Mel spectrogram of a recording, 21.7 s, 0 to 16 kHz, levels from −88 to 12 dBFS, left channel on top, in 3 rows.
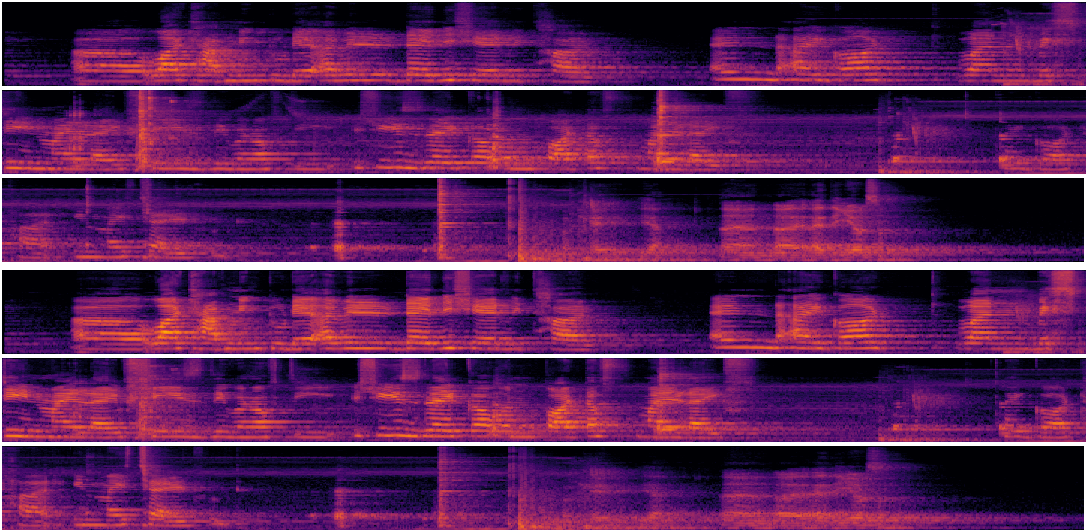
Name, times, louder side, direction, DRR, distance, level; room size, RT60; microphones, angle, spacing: voice 1, 0.5-4.0 4.7-6.0 6.4-12.2 13.9-16.0, right 5 dB, 70° right, 0.7 m, -25 dB
sound 1, 5.3-19.3, left 1 dB, 30° left, 3.9 m, -48 dB
sound 2, 7.6-8.7 10.4-11.0 11.5-12.2 13.1-14.1 14.9-15.5 16.5-16.8 17.2-17.7, left 6 dB, 65° left, 0.7 m, -30 dB
voice 2, 18.1-18.9 19.2-20.3, left 2 dB, 50° left, 2.6 m, -31 dB
23.0 x 15.0 x 3.4 m
head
